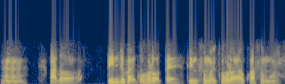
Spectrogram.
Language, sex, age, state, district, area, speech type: Santali, male, 18-30, West Bengal, Malda, rural, conversation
